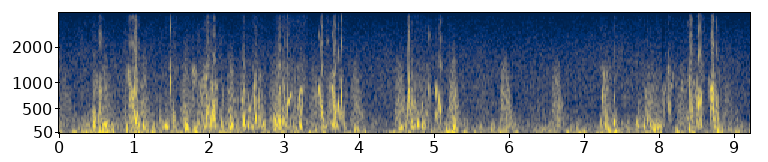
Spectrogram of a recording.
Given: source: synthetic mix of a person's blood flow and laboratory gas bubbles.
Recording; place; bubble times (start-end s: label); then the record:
Doppler ultrasound of blood flow; subclavian vein
0.44-0.62 s: bubbles
0.86-1.13 s: bubbles
1.35-1.60 s: bubbles
1.72-2.24 s: bubbles
2.36-2.78 s: bubbles
2.85-3.31 s: bubbles
3.44-3.86 s: bubbles
4.61-4.97 s: bubbles
5.01-5.13 s: bubbles
7.21-7.36 s: bubbles
7.38-7.46 s: bubbles
7.69-8.62 s: bubbles
8.65-8.85 s: bubbles
9.21-9.23 s: bubbles
From the record:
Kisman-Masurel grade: 232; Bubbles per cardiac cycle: several, 3 to 8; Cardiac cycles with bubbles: 50 to 99%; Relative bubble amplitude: moderate (0.250 to 0.450); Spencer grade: 3 (all of the cardiac periods contain showers or single bubble signals, but not dominating or overriding the cardiac motion signals); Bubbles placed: anywhere in the cardiac cycle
